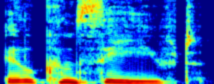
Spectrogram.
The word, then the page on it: ill-conceived: British English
